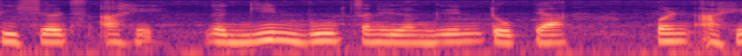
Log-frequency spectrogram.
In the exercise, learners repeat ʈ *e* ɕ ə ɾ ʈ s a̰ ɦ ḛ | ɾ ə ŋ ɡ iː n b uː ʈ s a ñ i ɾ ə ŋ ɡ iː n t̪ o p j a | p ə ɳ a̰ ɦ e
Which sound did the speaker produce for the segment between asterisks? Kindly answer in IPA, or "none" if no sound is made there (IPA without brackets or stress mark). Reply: i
